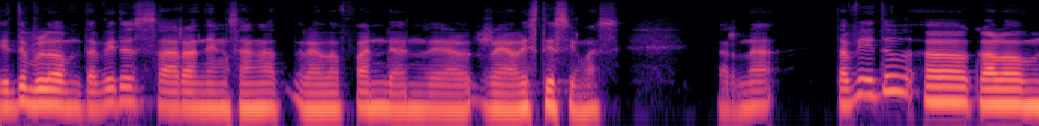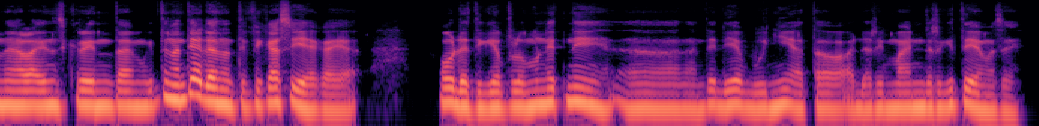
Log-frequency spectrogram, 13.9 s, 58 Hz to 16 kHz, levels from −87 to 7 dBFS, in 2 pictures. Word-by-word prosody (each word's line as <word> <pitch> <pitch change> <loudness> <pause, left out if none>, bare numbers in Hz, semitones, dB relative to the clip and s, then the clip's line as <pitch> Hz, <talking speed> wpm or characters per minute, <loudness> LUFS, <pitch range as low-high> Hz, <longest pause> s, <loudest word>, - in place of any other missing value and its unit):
Itu 140 +4 0
belum. 155 -2 +4
Tapi 140 +2 -4
itu 170 - -1 0.2
saran 135 -1 -1
yang 135 0 -3
sangat 130 0 -1 0.2
relevan 130 +2 -3
dan 125 0 -3
real 125 0 -4 0.2
realistis 130 +3 0
sih, 130 - -5
Mas, 125 0 -8 0.7
karena 130 +2 -9 0.6
tapi 155 +6 -2
itu, 280 - -1 0.2
eee, 175 -1 +5
kalau 155 0 +5 0.2
nyalain 145 0 +3
screen 145 0 +2
time 145 -1 +1
gitu 150 - -5
nanti 190 +6 +5
ada 175 -6 +6
notifikasi 150 +3 0
ya 125 - 0
kayak, 120 +3 -3 0.5
"Oh 165 - +2
udah 140 -1 +4
30 135 +1 +1
menit 155 +1 +2
nih." 165 -3 +3
Eee, 130 -4 -3
nanti 125 +3 -4
dia 150 - +2
bunyi 130 +2 0
atau 125 +1 -5
ada 125 0 -4
reminder 130 +1 0
gitu 145 +2 -2
ya, - - +1
Mas, 115 - -6
ya? - - -10
140 Hz, 185 wpm, -22 LUFS, 130-150 Hz, 0.7 s, ada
